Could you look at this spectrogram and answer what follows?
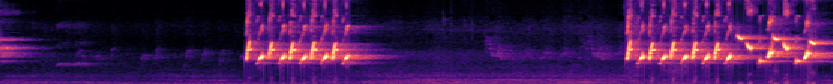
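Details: Safi goldfinch, Morocco, with two rapid twittering bursts separated by a pause holding faint low background sounds; notes are quick, bright and metallic.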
